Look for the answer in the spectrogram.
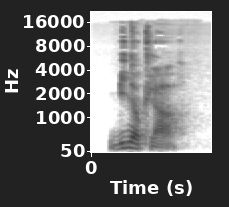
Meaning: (adjective) four-eyed (wearing glasses); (noun) four-eyes (person who wears glasses)
- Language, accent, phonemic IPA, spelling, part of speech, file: French, France, /bi.nɔ.klaʁ/, binoclard, adjective / noun, LL-Q150 (fra)-binoclard.wav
